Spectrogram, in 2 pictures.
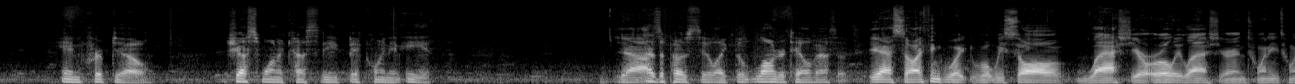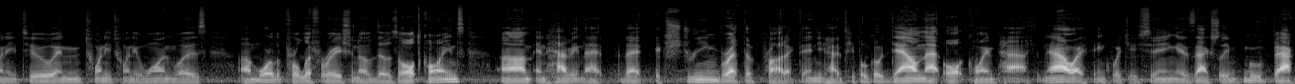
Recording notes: recorded at Paris Blockchain Week 2023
